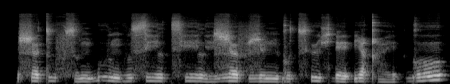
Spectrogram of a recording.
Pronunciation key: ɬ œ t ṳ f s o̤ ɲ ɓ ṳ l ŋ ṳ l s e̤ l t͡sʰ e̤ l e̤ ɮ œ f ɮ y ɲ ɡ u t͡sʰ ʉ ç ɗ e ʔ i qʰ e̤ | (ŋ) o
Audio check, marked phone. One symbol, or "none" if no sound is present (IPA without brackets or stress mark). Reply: ɡ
